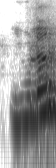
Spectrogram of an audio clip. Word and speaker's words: Euler: It is written Euler, but it is pronounced Euler.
